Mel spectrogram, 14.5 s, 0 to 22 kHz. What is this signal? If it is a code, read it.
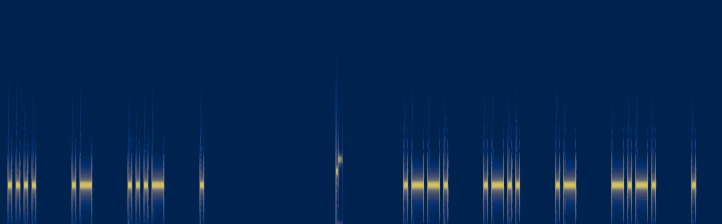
Morse code, heard as a keyed tone, about 15 wpm, spaced as for 8 wpm, 700 Hz. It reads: HAVE PLACE
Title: 3x Character Spacing - Top 200 Words - 15wpm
